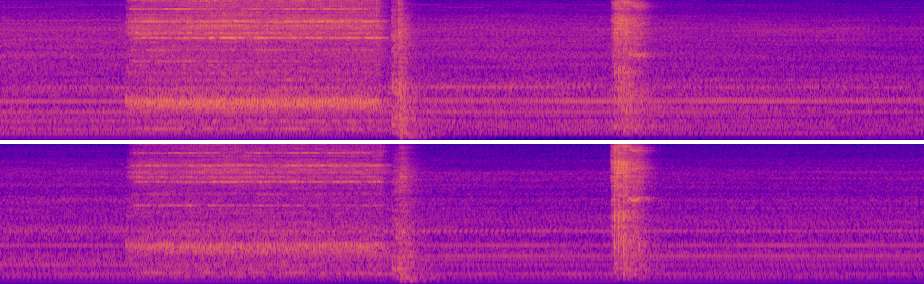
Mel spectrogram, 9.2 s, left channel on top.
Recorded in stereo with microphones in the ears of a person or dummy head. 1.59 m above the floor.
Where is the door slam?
65° left (ahead or behind), 1.9 m.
